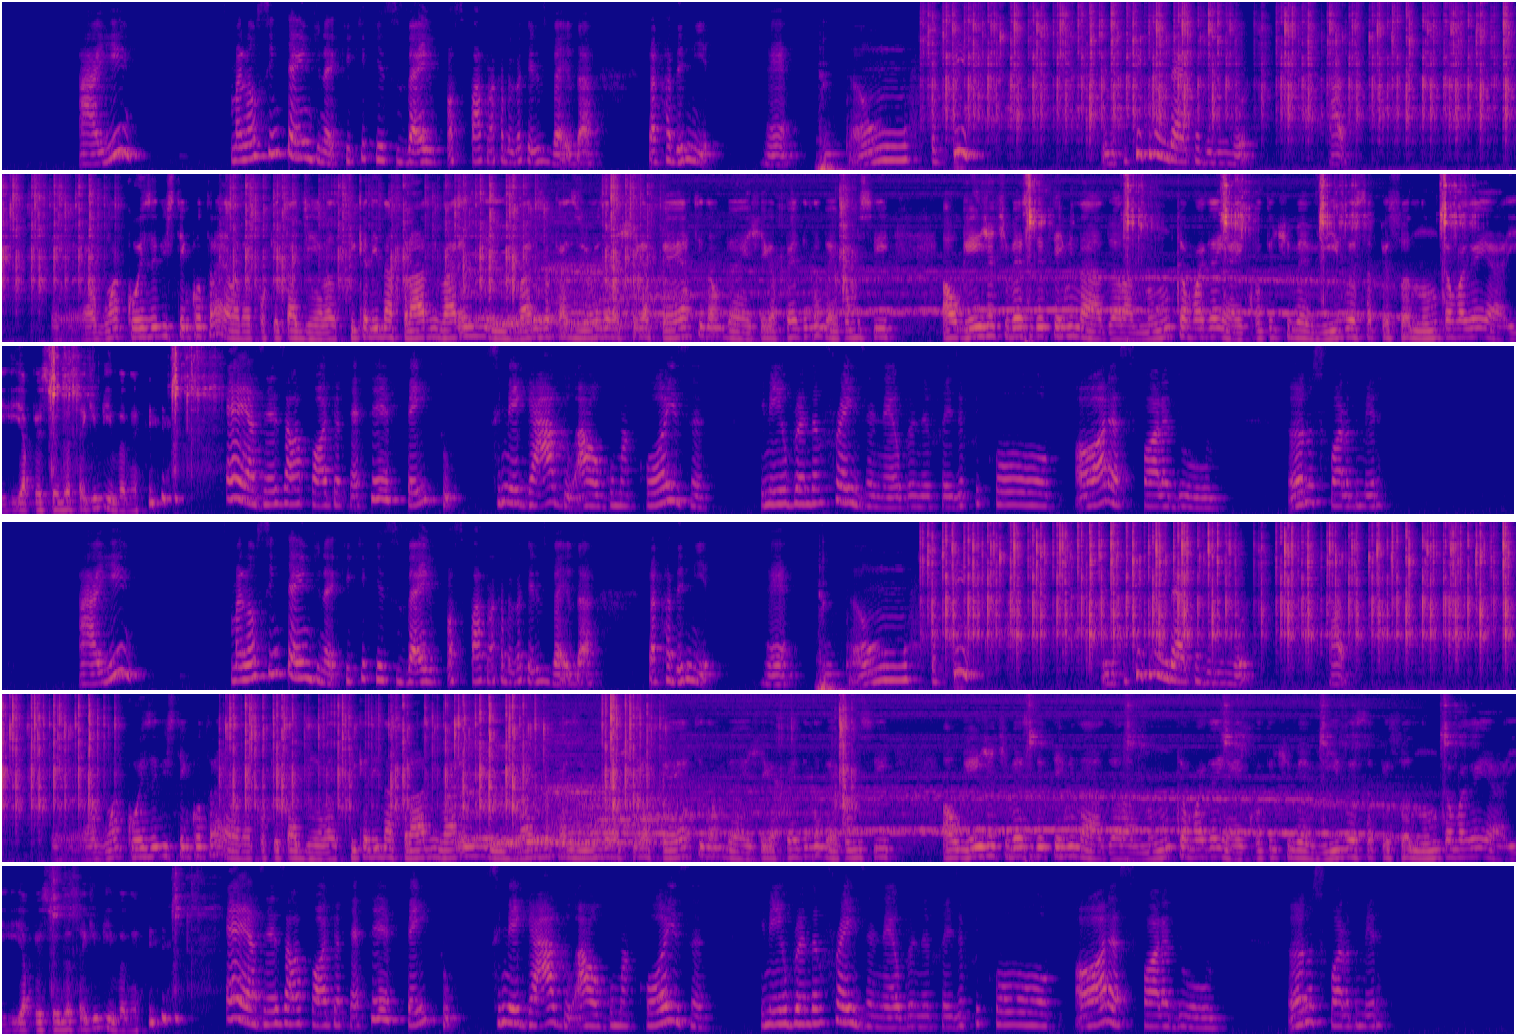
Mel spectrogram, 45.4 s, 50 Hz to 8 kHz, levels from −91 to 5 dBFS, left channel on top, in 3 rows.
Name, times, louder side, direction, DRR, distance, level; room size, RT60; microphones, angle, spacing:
voice 1, 0.8-1.4 2.3-6.2 6.5-7.1 7.6-9.9 11.0-12.5 13.2-13.6 32.5-34.9 35.2-37.3 37.9-42.5 43.1-44.1, equal, ahead, 0.8 m, -49 dB
sound 1, 8.1-8.3 9.2-16.3 17.3-20.8 21.1-21.8 22.9-23.1 23.4-23.7, right 4 dB, 80° right, 1.8 m, -42 dB
voice 2, 15.6-32.0, left 3 dB, 45° left, 0.7 m, -47 dB
sound 2, 19.5-29.7, right 2 dB, 60° right, 2.4 m, -52 dB
Rattle, 25.3-25.9 26.3-26.7 27.3-27.7 28.3-28.8 29.5-29.9 30.7-31.2 32.0-32.5, left 18 dB, 80° left, 0.4 m, -40 dB
6.4 x 5.1 x 3.4 m
head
